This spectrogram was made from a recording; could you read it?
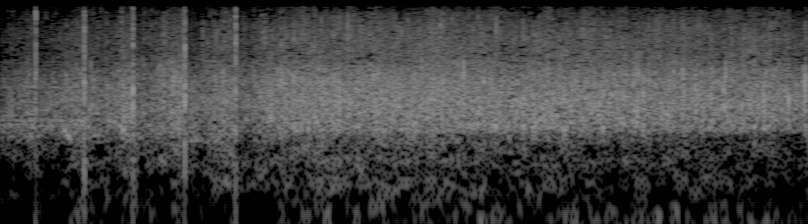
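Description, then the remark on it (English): An audience breaks into applause, starting with a few sharp, scattered claps that quickly swell into a steady, dense wash of clapping that holds at an even level throughout. “Clap that up.”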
